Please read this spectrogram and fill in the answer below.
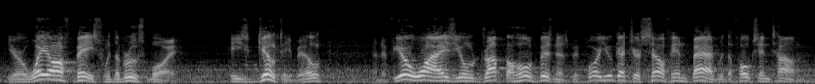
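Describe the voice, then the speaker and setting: A man playing a blunt, forceful small-town banker in an old radio western, emphatic and full of warning. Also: fairly high pitch, big pitch swings, normal speed. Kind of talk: old-time radio western drama acting. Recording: noisy old radio, vehicle-like background.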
